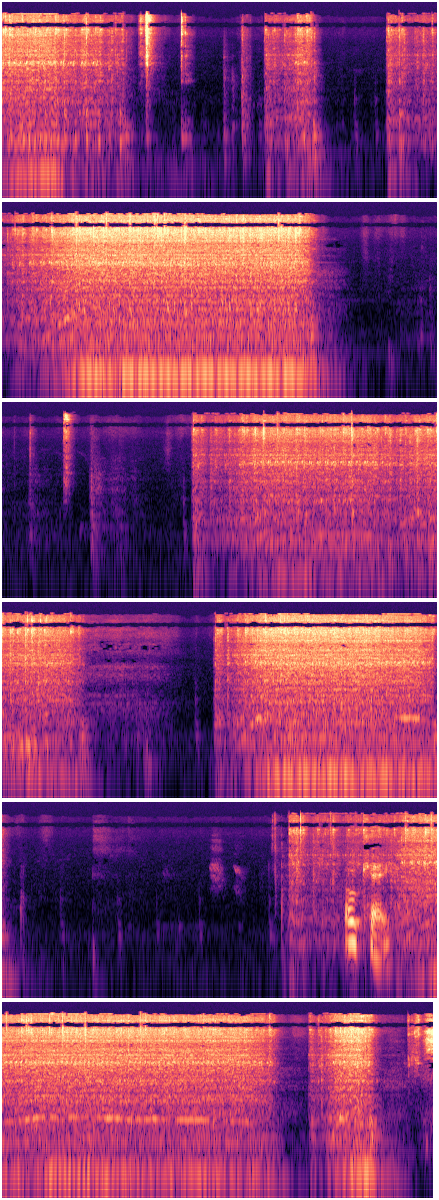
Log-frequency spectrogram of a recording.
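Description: Juki single-needle sewing machine stitching a seam in about five separate runs of a few seconds each, stopping and starting between them. The longest and loudest run comes about four seconds in, speeding up and then holding steady.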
